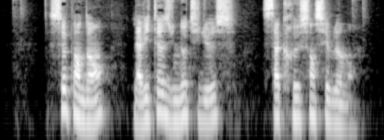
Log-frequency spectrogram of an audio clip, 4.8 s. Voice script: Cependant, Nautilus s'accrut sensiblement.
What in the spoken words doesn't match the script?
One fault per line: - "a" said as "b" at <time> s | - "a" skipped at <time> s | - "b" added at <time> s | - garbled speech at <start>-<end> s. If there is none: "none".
- "la vitesse du" added at 1.7 s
